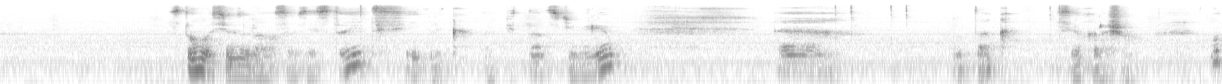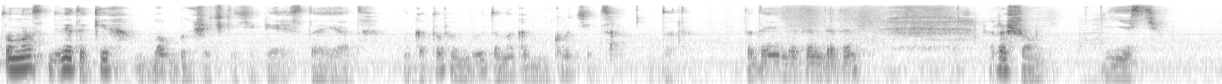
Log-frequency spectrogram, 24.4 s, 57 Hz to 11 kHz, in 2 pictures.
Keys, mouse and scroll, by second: 3.6-6.7 drag, 8.9 click, 10.5 click, 11.1-14.1 middle drag, 20.5-24.4 middle drag.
